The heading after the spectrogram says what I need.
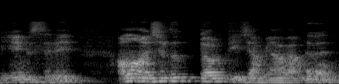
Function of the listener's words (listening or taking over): taking over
